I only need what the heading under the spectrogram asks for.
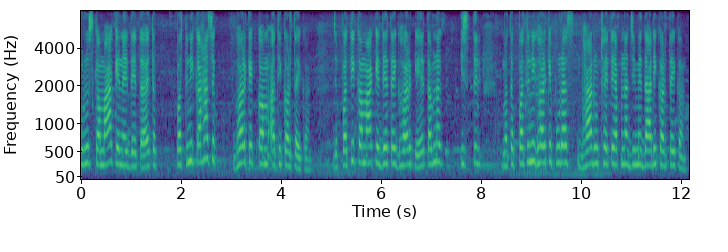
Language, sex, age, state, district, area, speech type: Maithili, female, 30-45, Bihar, Muzaffarpur, rural, spontaneous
